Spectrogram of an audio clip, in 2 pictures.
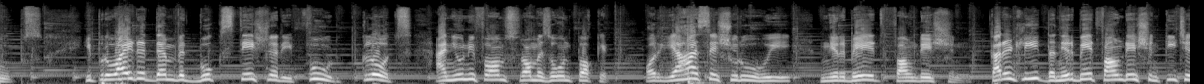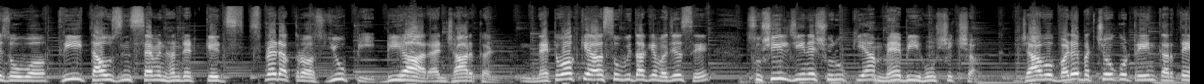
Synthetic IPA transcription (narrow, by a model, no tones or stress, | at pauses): uːps | hiːpɾoʋaɪɖeɖ̚d̪ɛ̃mʋɪd̪̚bʊksːʈeːʃənəɾifuːɖkloːd̪sɛ̃ɳɖjuːnɪfɔːɾmsfɾɔ̃mɦɪzõːnpɔːkɪʈ | ɔːɾjɐɦãseʃʊɾuɦʊi | nɪɾbeːd̪fãʊ̃ɳɖeːʃə̃n | kɐɾə̃ɳʈlid̪ənɪɾbeːd̪fãʊ̃ɳɖeːʃə̃nʈiːt͡ʃɪzoːʋəɾt̪ʰɾiːt̪ʰaʊzə̃ɳɖsɛʋə̃nɦɐ̃ɳɖɾəɖ̚kɪɖzspɾɛɖəkɾɔːsjuːpiːbiɦaːɾɛ̃ːɳɖd͡ʒʱaːɾkə̃ɳɖ | neːʈʋəɾkːeɐsuʋɪd̪ʱak̬eʋɐd͡ʒəɦse | sʊʃiːld͡ʒiːneʃʊɾukijamɛ̃ːbʱiɦũʃɪkʃə̰k | d͡ʒaːʋobɐɽebɐtːʃõkoʈɾẽːnkɐɾt̪e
